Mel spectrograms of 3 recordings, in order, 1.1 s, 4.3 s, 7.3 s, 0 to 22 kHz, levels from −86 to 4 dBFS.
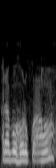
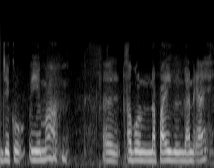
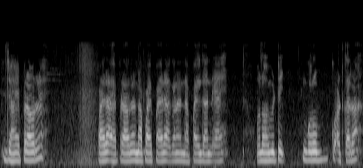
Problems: none marked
